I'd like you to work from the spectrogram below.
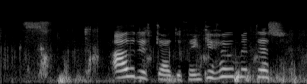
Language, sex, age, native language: Icelandic, female, 40-49, Icelandic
